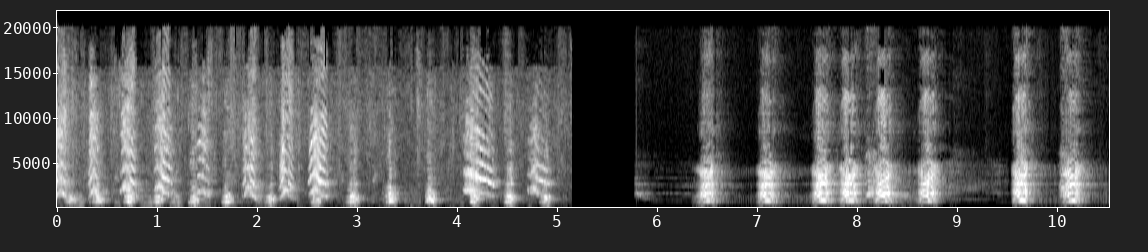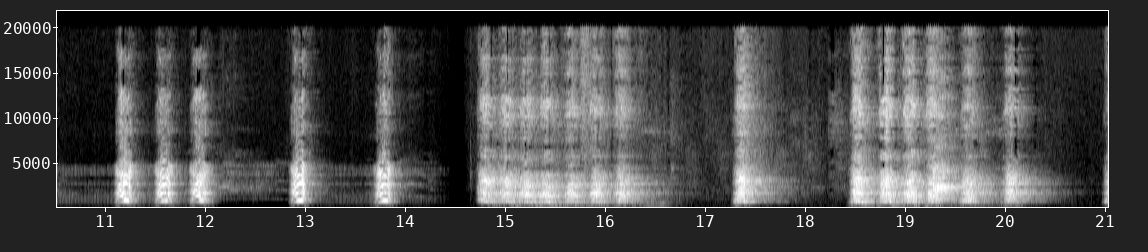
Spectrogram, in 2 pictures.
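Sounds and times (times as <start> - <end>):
dog barking: 0.0 - 5.2, 6.4 - 8.9, 9.6 - 10.4, 11.1 - 12.2, 12.8 - 14.1, 14.7 - 20.6.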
